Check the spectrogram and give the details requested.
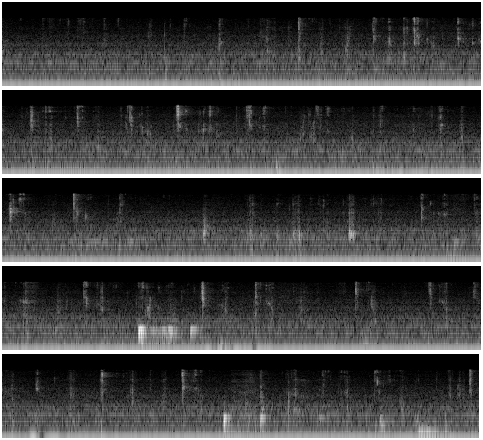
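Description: Close-miked chewing of a piece of giant octopus leg in spicy braised seafood: small wet mouth clicks and smacks scattered throughout, with a short lower sound about two-thirds of the way in.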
